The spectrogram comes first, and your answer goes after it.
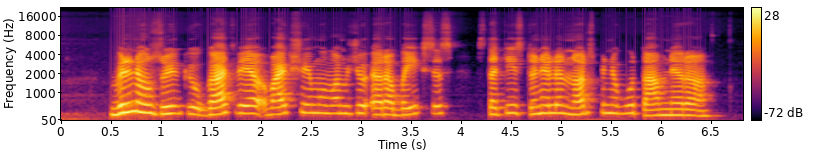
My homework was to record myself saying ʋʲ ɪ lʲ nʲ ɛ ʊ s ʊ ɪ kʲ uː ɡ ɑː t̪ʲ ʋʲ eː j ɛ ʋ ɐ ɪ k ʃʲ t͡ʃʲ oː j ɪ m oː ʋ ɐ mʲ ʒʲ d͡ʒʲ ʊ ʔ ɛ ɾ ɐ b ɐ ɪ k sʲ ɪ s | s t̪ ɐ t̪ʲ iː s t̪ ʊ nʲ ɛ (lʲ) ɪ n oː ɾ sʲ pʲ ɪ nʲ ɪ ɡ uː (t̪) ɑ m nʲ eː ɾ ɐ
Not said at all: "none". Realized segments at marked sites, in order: lʲ, t̪

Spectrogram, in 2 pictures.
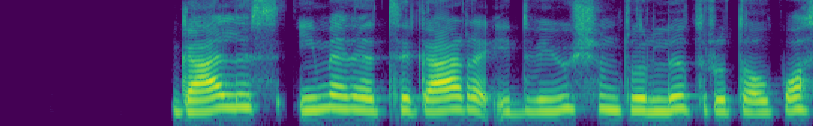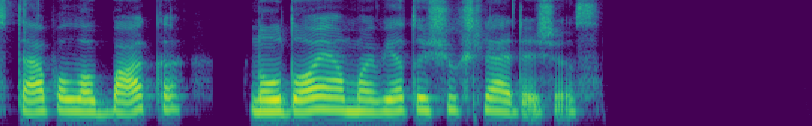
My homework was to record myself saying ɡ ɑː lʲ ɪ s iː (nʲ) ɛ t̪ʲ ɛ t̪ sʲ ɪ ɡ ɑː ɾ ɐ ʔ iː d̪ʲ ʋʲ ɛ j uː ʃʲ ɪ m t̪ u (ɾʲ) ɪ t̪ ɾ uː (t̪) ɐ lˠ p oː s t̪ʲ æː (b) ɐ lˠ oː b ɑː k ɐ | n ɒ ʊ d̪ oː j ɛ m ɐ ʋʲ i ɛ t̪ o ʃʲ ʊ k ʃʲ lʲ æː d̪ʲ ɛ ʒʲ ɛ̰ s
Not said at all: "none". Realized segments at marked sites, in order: mʲ, lʲ, t̪, p

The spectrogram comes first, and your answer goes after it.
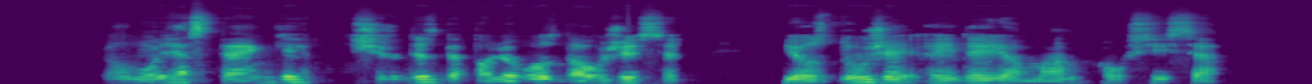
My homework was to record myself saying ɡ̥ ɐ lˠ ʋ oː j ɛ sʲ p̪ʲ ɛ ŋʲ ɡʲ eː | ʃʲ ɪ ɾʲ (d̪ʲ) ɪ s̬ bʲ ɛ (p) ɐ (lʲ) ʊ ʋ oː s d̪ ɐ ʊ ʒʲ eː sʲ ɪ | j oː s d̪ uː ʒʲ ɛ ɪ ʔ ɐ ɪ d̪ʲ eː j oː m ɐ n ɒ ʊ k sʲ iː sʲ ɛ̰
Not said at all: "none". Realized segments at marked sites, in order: d̪ʲ, p, lʲ

